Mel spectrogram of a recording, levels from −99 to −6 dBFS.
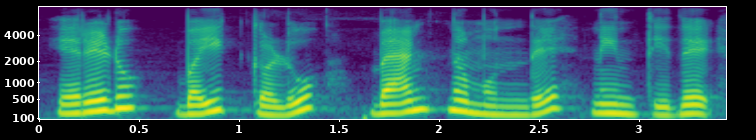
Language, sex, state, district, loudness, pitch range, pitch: Kannada, female, Karnataka, Bangalore, -15 LUFS, 180-250 Hz, 195 Hz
